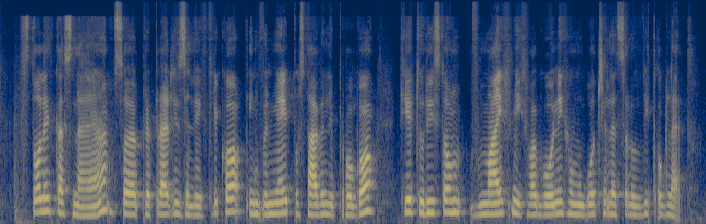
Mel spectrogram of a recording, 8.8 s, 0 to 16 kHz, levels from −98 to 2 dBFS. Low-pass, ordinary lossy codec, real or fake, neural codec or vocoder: 14.4 kHz; Opus, 16 kbps; fake; codec, 44.1 kHz, 3.4 kbps, Pupu-Codec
